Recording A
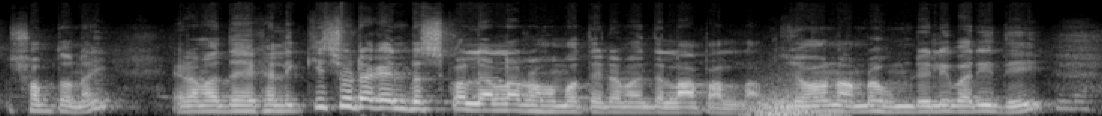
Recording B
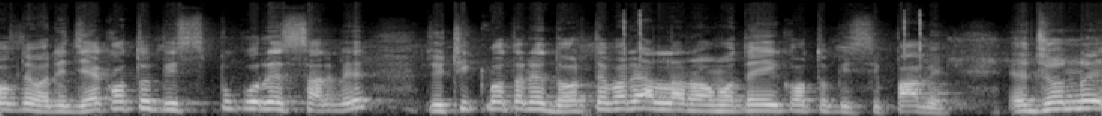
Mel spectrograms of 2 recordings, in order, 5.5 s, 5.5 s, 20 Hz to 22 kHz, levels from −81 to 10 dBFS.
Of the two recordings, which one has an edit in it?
A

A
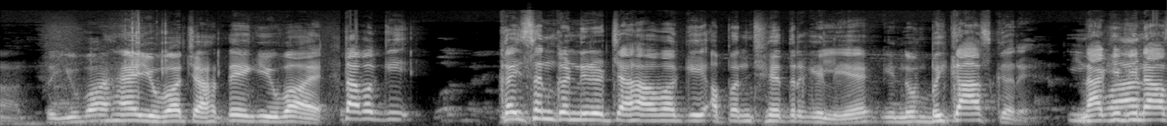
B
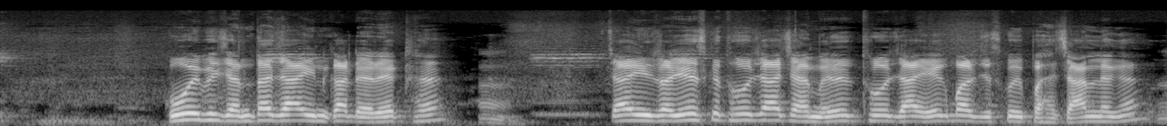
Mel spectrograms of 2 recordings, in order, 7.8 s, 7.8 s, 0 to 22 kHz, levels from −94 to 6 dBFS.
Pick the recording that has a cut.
A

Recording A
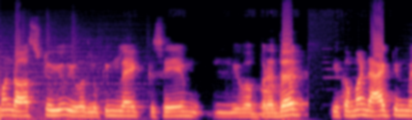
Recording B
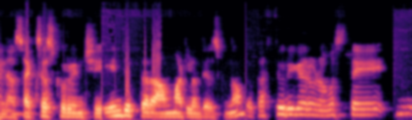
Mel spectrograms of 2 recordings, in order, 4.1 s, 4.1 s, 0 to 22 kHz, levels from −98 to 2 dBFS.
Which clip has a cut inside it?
B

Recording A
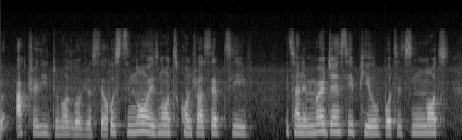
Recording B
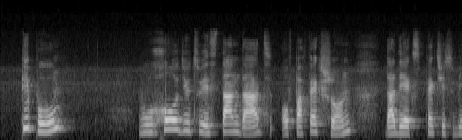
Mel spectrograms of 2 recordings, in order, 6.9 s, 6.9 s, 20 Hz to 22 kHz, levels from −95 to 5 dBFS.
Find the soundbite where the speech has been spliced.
A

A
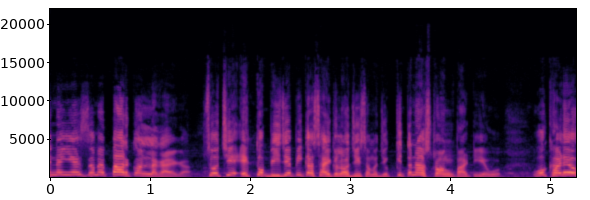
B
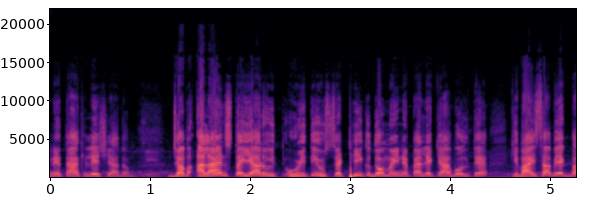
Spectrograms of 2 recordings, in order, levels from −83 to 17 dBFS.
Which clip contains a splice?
A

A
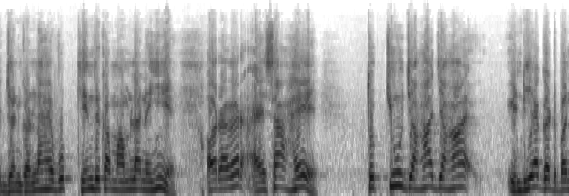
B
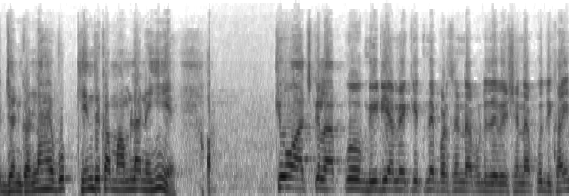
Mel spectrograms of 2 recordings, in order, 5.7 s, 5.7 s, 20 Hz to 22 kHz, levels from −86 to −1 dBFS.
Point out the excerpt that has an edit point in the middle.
B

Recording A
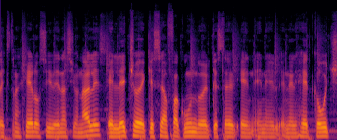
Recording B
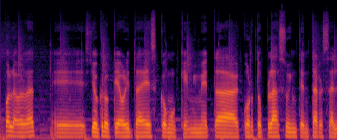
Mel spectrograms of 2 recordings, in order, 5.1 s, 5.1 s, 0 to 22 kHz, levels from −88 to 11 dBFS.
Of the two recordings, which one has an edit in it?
A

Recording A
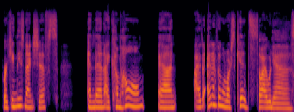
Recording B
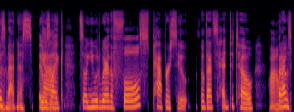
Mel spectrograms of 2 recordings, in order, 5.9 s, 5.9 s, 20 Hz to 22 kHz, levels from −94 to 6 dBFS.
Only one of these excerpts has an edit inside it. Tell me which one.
B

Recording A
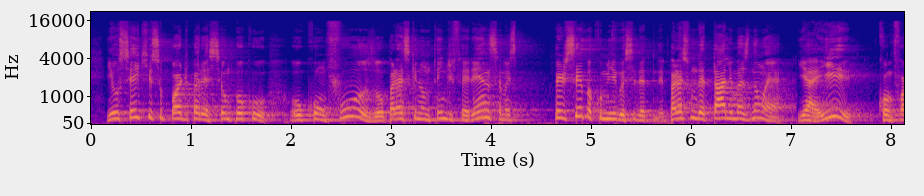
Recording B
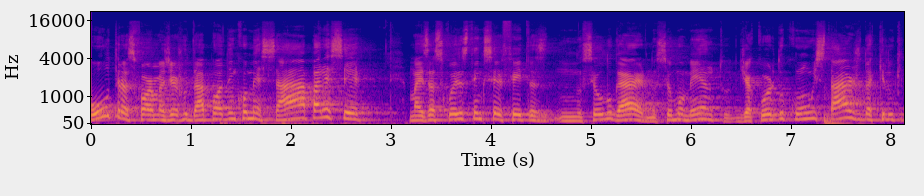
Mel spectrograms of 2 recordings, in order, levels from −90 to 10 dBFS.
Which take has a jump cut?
A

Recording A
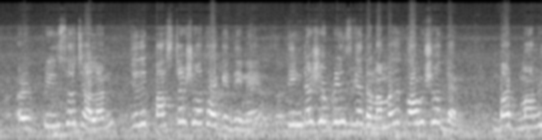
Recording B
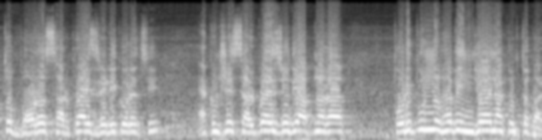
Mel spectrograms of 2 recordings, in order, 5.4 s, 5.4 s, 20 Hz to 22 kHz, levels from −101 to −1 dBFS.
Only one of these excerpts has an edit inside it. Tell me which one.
A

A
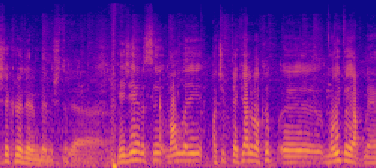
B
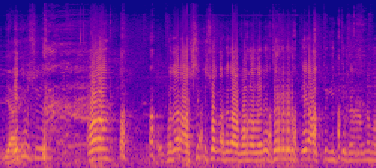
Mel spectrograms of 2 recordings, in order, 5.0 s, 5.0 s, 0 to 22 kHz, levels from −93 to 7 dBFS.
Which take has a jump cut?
A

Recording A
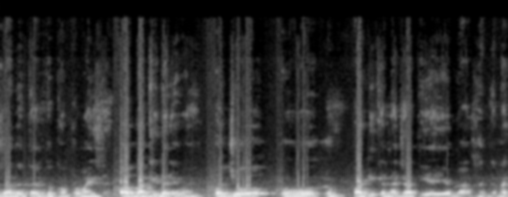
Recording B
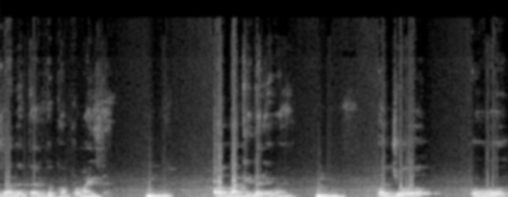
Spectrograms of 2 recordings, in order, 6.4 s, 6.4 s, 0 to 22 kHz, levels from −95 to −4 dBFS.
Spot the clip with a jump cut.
A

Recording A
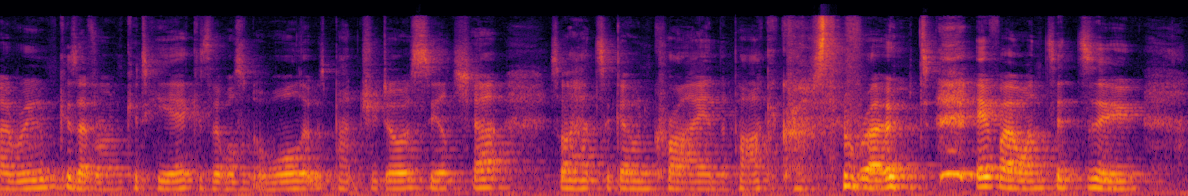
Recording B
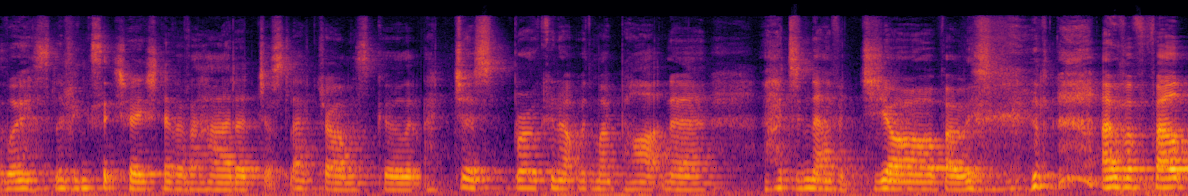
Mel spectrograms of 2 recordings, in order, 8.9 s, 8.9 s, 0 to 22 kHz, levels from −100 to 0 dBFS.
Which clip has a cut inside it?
B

